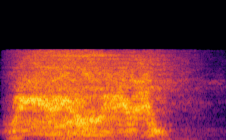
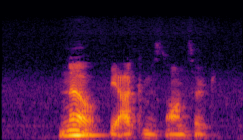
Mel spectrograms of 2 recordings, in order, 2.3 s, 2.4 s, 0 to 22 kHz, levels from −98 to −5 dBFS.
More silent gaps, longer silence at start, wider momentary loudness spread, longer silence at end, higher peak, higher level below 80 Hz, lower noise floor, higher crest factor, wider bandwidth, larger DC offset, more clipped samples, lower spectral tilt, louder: neither; second, 0.05 s vs 0.6 s; second, 9 LU vs 19 LU; first, 0.5 s vs 0.35 s; about the same, -4 dBFS vs -6 dBFS; first, -44 dBFS vs -58 dBFS; second, -47 dBFS vs -63 dBFS; second, 14 dB vs 20 dB; second, 5.2 kHz vs 5.8 kHz; neither; neither; second, -5 dB/octave vs -9 dB/octave; first, -15 LUFS vs -25 LUFS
